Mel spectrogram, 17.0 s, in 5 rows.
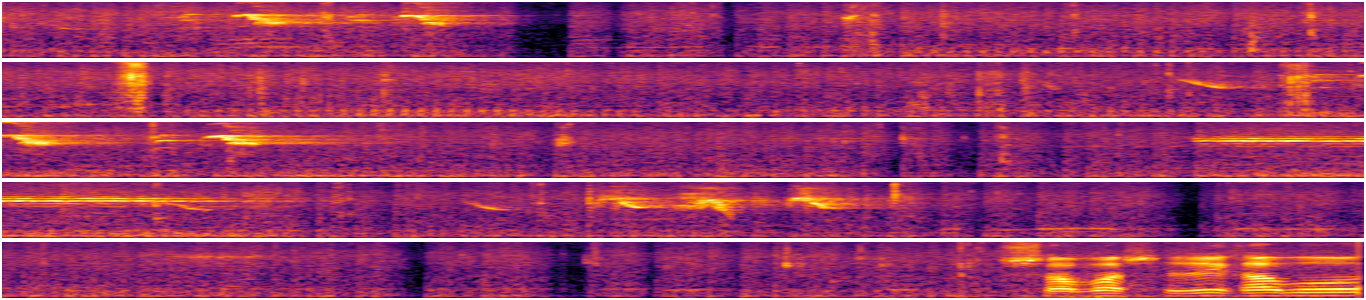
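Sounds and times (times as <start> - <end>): birds chirping: 0.0 - 2.3, 6.0 - 7.8, 9.8 - 16.2.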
